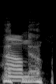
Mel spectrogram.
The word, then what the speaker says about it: TRHAP: How do you say that? TRHAP? – Hopefully it's not a trap, but TRHAP. So TRHAP.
